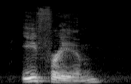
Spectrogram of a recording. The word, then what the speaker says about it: Ephraim: Yeah, okay, so it's, you know, you have, it's E, it's a long E, Ephraim.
